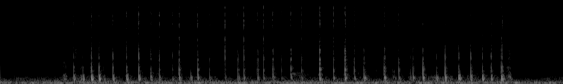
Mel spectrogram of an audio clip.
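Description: Rapid, dry fingernail clicks on a leather-bound hardcover, each tick dying almost at once.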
